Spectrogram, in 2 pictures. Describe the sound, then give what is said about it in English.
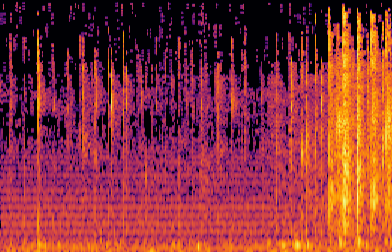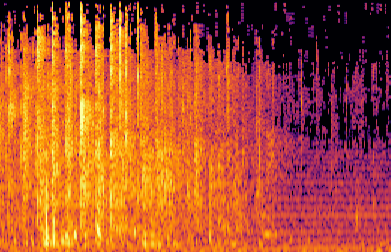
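An audience claps with one finger each to imitate rain: scattered light finger taps build into a dense, pattering wash like falling rain, peaking in the middle before thinning back out to a few sparse taps. “So we're going to start by clapping just one finger. And you guys, if you do the same thing as me, it might sound cool.”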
